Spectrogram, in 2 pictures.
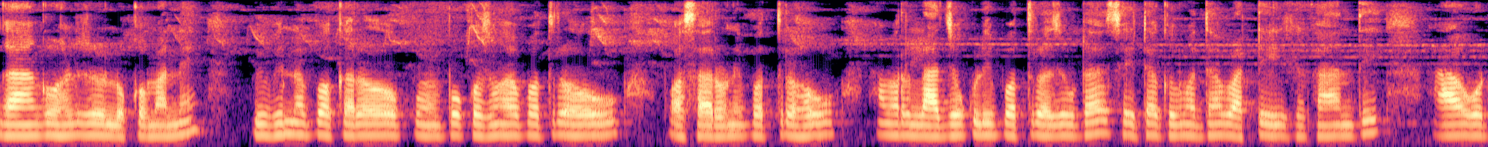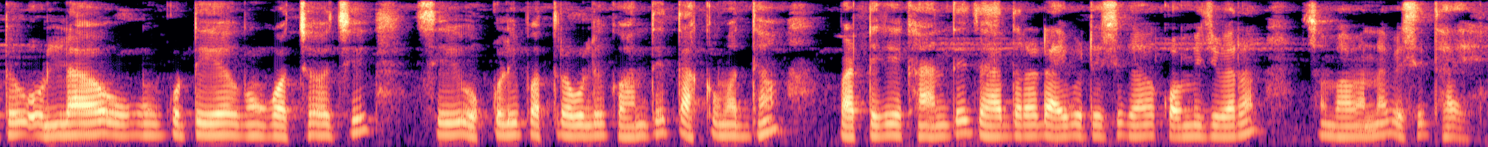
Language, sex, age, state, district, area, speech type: Odia, female, 60+, Odisha, Jajpur, rural, spontaneous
